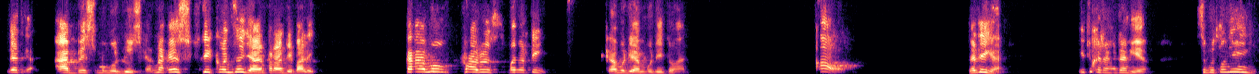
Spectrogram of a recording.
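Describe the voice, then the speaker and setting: A man's voice: high voice, a little mellow, dry recording. A man, a pastor, teaching a discipleship class in a casual, chatty way, mixing in slang and English and keeping on asking whether his listeners follow. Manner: chatty, keeps checking the class understands, drops English words; uses casual Jakarta slang. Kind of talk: informal teaching talk.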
